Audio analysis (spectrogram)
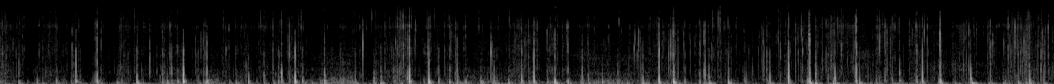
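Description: Fingertips scratch and rub the sides of clear plastic bubble wrap wrapped around a binaural microphone. A steady, dense stream of short, dry crackles and sharp clicks sounds close and fairly low, with each snap dying away almost instantly.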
